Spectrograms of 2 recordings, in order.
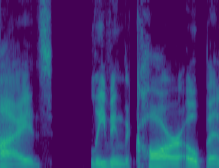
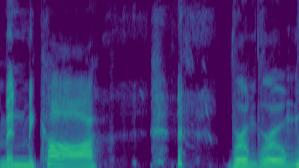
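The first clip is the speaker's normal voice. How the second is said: put-on young British child's voice and accent; 3 semitones higher than usual. Speaker recalls a classic Vine of a British kid, British kid accent. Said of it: "the British kid being like".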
